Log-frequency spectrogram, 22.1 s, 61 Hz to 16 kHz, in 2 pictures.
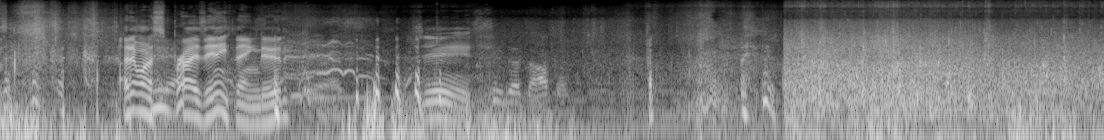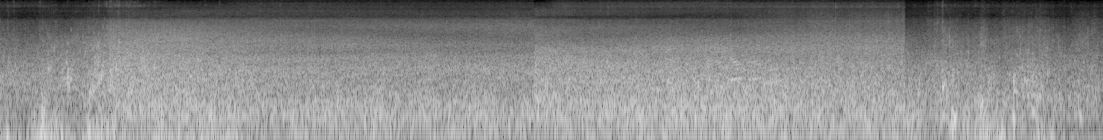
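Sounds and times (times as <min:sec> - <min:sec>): wind rushing over microphone: 0:00.0 - 0:01.5, 0:03.3 - 0:05.8, 0:07.8 - 0:21.5.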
